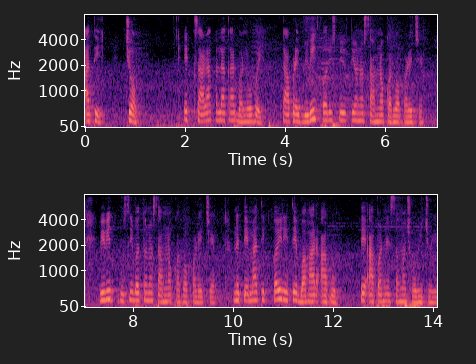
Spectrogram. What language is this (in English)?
Gujarati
